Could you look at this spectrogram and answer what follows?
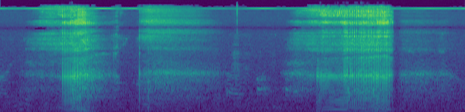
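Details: Snoring: two loud, rough, rattling inhaled snores separated by quieter breathing.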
